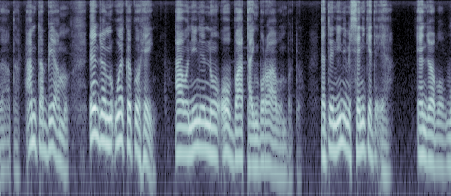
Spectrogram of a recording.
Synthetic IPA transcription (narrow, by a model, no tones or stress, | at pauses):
ata̰a̰mitabeamoend͡ʒoamiʔuekekoɦej | aβoninenobatajmboɾoaβo̰mbato | eteninemiseniket̬eḛha̰ | end͡ʒoaβo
